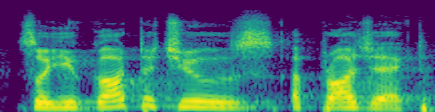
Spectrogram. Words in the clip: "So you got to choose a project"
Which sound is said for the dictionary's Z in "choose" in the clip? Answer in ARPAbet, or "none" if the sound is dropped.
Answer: Z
